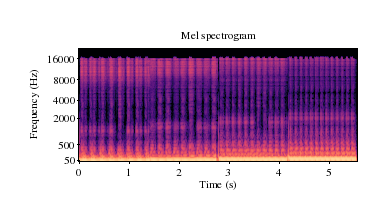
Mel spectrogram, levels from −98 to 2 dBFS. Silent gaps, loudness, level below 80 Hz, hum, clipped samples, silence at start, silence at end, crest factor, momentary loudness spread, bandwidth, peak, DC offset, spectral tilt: none; -15 LUFS; -12 dBFS; none; under 0.1%; 0 s; 0 s; 6 dB; 5 LU; 17 kHz; -4 dBFS; 0.6%; -7.5 dB/octave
